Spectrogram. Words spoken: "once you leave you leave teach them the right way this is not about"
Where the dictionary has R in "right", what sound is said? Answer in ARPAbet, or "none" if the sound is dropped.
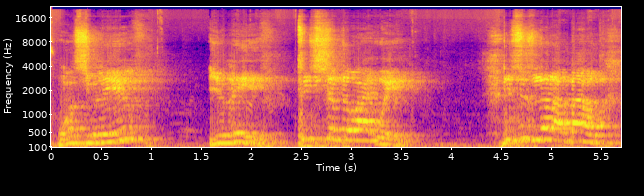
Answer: W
